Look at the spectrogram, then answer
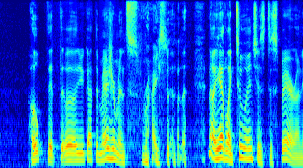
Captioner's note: chuckles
